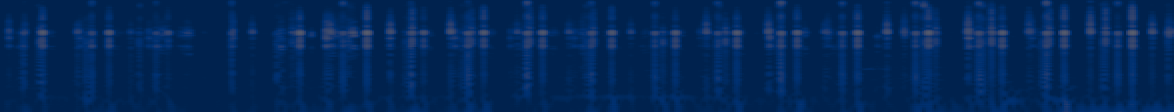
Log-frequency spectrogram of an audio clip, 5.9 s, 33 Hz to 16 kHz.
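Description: Long purple nails tap and scratch the metal mic capsule heads of a small Tascam DR-05 recorder with a plastic body and two metal capsules. Rapid, close, dry clicks and scratchy crackles ring out with almost no decay. The sound is bright and high-heavy with a recurring tone near 2.6 kHz.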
